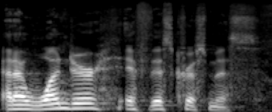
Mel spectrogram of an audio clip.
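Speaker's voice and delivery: normal talking voice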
